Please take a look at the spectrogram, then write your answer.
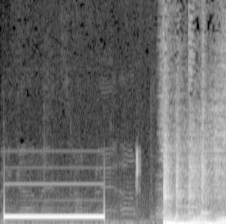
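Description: A single steady telephone tone rings for about a second while a call is being dialed, then cuts off into near silence before a loud, noisy burst of sound takes over.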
